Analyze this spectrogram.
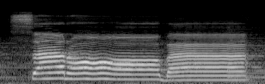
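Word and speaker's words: سرابا: Sa huruf sin fathah, tidak boleh dibaca sya atau so atau tha, harus dibaca saroba.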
